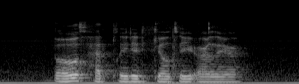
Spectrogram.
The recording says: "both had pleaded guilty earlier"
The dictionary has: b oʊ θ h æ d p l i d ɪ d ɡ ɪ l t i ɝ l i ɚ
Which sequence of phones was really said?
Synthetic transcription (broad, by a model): b oʊ θ h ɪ d p l i d ɪ d ɡ ɪ l t i ɝ l i ɚ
